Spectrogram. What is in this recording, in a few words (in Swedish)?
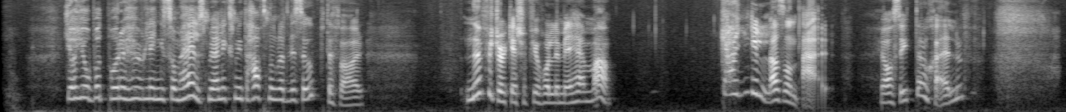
monolog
